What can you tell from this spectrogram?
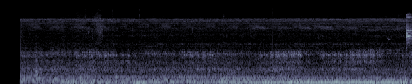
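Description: Steady low rumble of a road vehicle driving at an even speed, heard from inside the cab: engine and road noise with a faint steady hum.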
